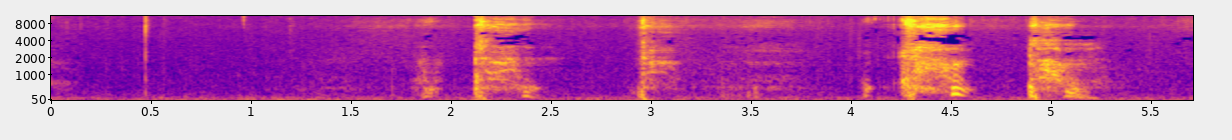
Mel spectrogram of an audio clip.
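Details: Adult with full-blown severe flu and high fever, camping outdoors at 25 degrees: several harsh, raspy coughs and throat clears in a quiet outdoor setting; cough.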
